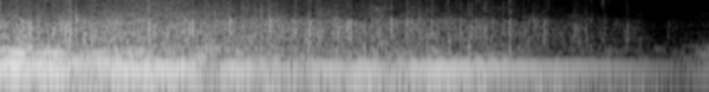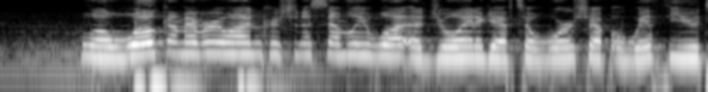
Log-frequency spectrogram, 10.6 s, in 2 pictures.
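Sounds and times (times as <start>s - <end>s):
audience applauding: 0.0s - 5.2s
speech: 5.9s - 10.6s.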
